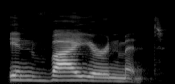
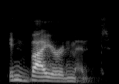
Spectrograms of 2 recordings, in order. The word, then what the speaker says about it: environment: And then you end it the same way, ment, ment, ment. Environment, environment. However, there is another way that makes it even easier to pronounce, and that is without the N.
